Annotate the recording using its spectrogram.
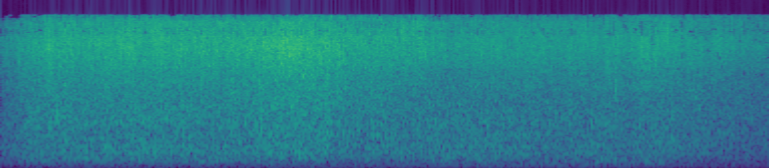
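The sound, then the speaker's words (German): Ocean waves wash continuously onto a beach, heard while falling asleep in a tent on the sand, in a steady, hissing roar that swells gently and then eases off. No voices are heard. “Und zum Einschlafen haben wir die Wellen gehört.”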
